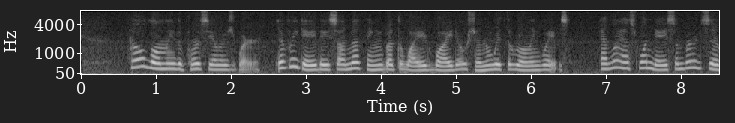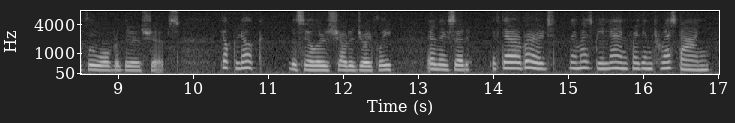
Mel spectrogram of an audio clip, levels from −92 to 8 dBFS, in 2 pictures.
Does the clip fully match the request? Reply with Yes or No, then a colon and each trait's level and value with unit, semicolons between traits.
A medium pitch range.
Yes: average, 4.4 semitones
